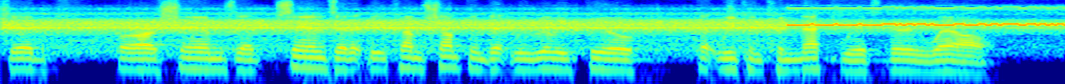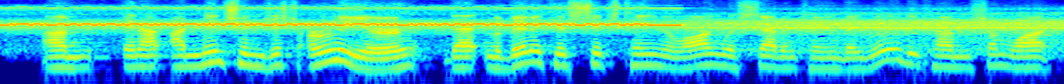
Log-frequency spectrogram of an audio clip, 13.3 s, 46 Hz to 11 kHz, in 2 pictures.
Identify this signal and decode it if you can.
RTTY (50 baud, 170 Hz shift), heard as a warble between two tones, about 2200 Hz centre, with radio static, a steady whistle near 1770 Hz and room echo. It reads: MIT BEGINN DES BURGERKRIEGS GING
